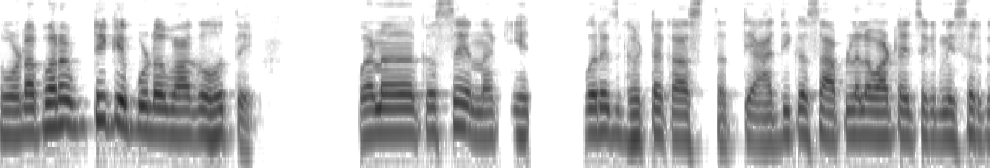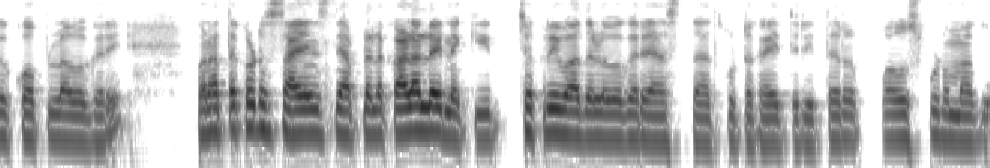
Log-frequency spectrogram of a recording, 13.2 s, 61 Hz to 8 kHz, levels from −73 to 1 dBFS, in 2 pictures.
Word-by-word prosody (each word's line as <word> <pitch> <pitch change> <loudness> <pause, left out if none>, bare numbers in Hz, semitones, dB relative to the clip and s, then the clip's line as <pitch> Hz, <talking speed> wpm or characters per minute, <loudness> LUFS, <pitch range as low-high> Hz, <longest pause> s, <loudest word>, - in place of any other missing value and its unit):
थोडाफार 175 +6 +4 0.2
ठीक 245 -2 +2
आहे, 215 - +8
पुढं 175 -2 +3
मागं 165 0 +1
होतं 165 +2 0
आहे, - - -8 0.7
पण 165 +2 +2
अ, 170 0 +3
कसं 175 +3 0
आहे 195 - +2
ना, 155 -1 -3
की 160 -1 -4 0.4
बरेच 175 -1 +1
घटक 150 +2 -2
असतात, 140 -3 -3
ते 150 - -3
आधी 135 +4 -3
कसं 170 0 -1
आपल्याला 160 +1 0
वाटायचं, 155 0 0
की 150 - -6
निसर्ग 150 +1 -3
कोपला 150 -1 -2
वगैरे, 140 0 -3 0.5
पण - - +1
आता 175 +1 +2
कुठं 195 -1 +2
सायन्सने 165 -1 +3
आपल्याला 165 +1 0
कळालं 180 +1 +8
आहे 180 - +7
ना, 150 - +1
की 150 0 -4 0.2
चक्रीवादळ 165 -3 +2
वगैरे 145 0 -1
असतात. 135 -1 -4
कुठं 135 -1 -7
काहीतरी, 130 0 -4
तर 140 +1 -4 0.2
पाऊस 145 -1 -3
पुढे 155 -2 -5
मागे 140 -1 -4
160 Hz, 195 wpm, -24 LUFS, 145-175 Hz, 0.7 s, आहे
